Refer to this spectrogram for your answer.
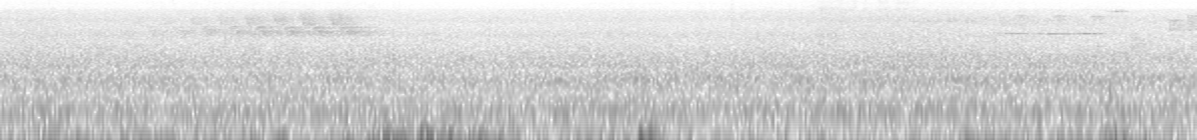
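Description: Low, steady rumbling noise like a passing vehicle or wind, with no animal calls.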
